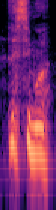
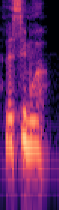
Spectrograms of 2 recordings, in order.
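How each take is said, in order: First: Slightly raised repeat, less forceful; a touch of a cry. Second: Higher, louder frantic cry. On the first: John repeating his plea, milder raised voice. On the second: John pushing the coroner away, loud cry. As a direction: cry out to be left alone. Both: A narrator's reading. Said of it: "s'écria John".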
